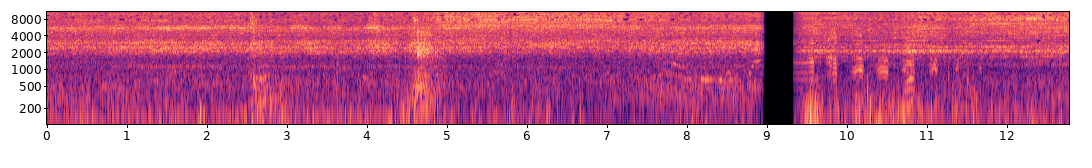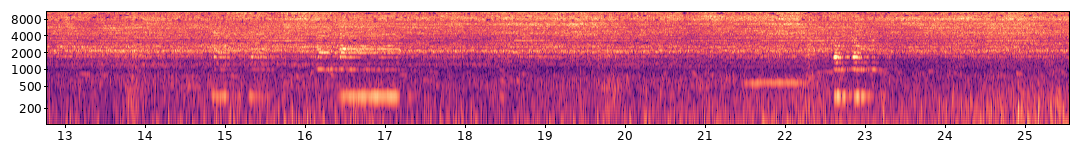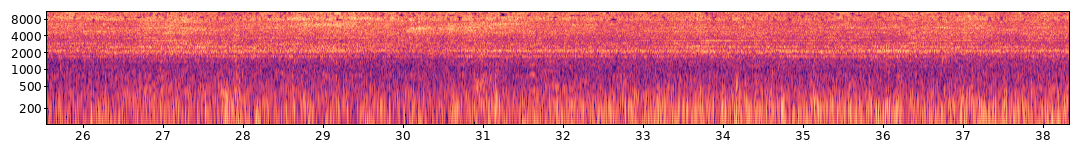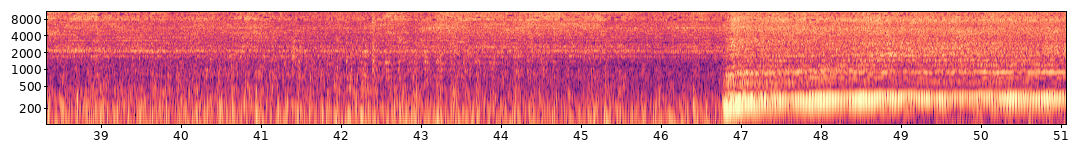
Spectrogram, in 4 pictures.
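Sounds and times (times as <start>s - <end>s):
train wheels rumbling on rails: 0.0s - 51.0s
steam locomotive whistle: 14.5s - 18.0s, 21.2s - 23.8s, 46.6s - 51.0s.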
